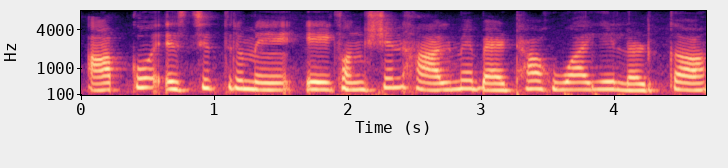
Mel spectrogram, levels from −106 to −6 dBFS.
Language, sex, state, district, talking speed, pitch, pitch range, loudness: Hindi, female, Maharashtra, Nagpur, 165 wpm, 255 Hz, 240-280 Hz, -14 LUFS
